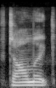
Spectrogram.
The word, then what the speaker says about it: Ptolemaic: It's the P is not silent.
